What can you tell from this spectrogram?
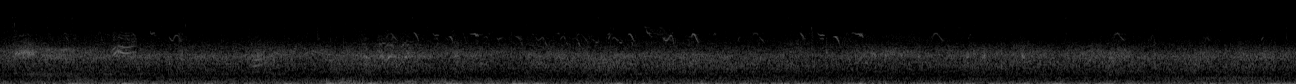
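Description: Waterfowl calling from the water: a faint, steady flock chatter with many short, high calls scattered through it.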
